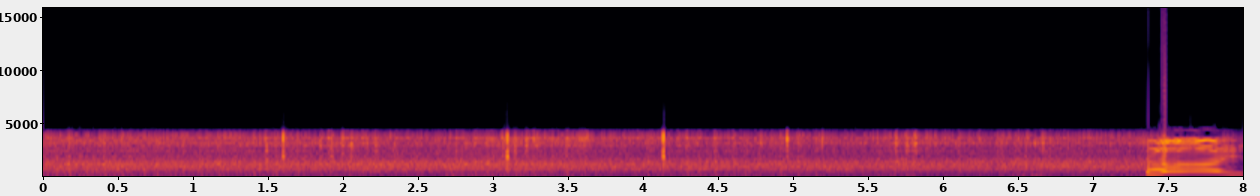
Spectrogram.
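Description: Enduro dirt bike engine running steadily as the motorcycle rides away over rough ground, heard from a distance. A man shouts loudly near the end.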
